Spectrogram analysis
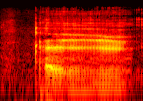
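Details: Woman with an upset stomach gives one long, loud, voiced belch lasting over a second, rumbling and steady in pitch.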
